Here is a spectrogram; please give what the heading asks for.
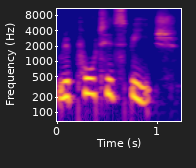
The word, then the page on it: reported speech: British English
